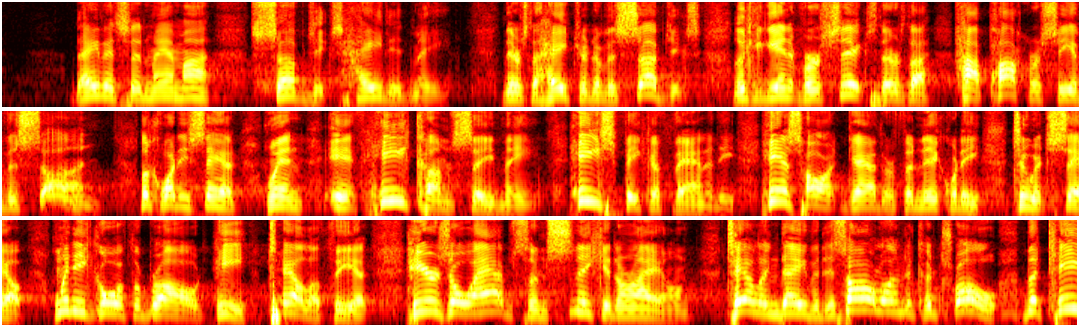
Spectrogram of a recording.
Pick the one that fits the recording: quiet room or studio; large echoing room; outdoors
large echoing room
